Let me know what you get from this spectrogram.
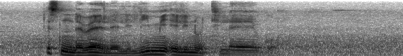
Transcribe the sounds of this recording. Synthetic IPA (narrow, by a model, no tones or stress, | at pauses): isindʱɛɓɛlɛlilimiʔelinotʰilɛːk̬ɔ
